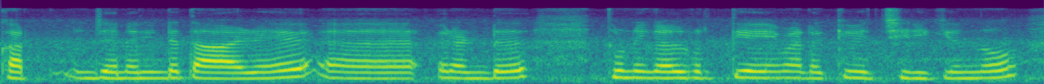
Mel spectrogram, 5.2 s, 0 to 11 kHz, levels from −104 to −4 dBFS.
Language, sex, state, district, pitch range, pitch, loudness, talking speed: Malayalam, female, Kerala, Kollam, 235-255 Hz, 245 Hz, -16 LUFS, 90 wpm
